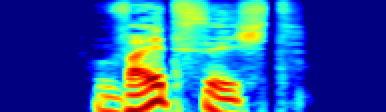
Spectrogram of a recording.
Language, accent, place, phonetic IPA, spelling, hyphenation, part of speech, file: German, Germany, Berlin, [ˈvaɪ̯tˌzɪçt], Weitsicht, Weit‧sicht, noun, De-Weitsicht.ogg
- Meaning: foresight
